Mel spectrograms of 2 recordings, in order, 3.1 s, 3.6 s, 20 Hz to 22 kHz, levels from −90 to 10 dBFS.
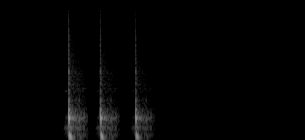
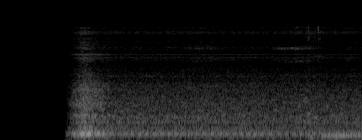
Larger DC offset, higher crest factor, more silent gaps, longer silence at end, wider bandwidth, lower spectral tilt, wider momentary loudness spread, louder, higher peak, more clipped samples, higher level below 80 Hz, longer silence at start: neither; first, 28 dB vs 20 dB; first, 0.89-0.95 s, 1.21-1.30 s vs none; first, 1.65 s vs 0 s; first, 16 kHz vs 11 kHz; about the same, -6.5 dB/octave vs -6.5 dB/octave; second, 6 LU vs 11 LU; first, -45 LUFS vs -50 LUFS; first, -22 dBFS vs -30 dBFS; neither; first, -62 dBFS vs -68 dBFS; about the same, 0.7 s vs 0.65 s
